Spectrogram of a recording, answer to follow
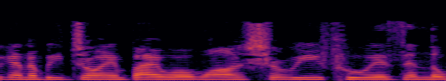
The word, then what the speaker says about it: Rawan: Am I pronouncing your name correctly? Yes, it's Rawan.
